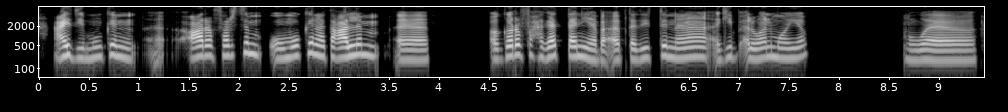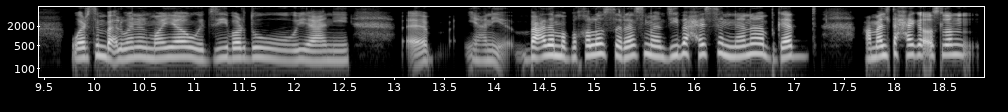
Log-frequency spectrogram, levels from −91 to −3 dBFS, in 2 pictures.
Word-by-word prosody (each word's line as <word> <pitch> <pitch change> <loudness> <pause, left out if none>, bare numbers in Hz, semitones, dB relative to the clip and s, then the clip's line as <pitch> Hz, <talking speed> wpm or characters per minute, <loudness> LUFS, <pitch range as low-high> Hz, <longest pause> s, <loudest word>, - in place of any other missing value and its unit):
عادي 215 -2 +7
ممكن 235 +2 -4
أ 205 - -12 0.3
أعرف 250 +2 +5
أرسم، 270 +3 -2
وممكن 245 +9 -3
أتعلم 245 +2 +4 0.2
آآ 190 0 +2 0.6
أجرب 250 +7 +2
في - - -10
حاجات 235 +2 +2
تانية 235 -5 +2
بقى، 185 +1 0
ابتديت 205 +4 -5
إن 245 -4 -2
أنا 225 +2 +1
أجيب 225 +2 -6
ألوان 210 +4 -2
مَيّة، 220 +1 -5 1.0
و 185 +1 -5 0.9
وأرسم 220 +4 0
بألوان 210 +1 0
المَيّة 225 +2 0
ودي 205 +1 -5
برضه 215 -3 -4
يعني 180 -1 -4 0.6
آآ - - -1 0.4
يعني 185 -3 -9
بعد 230 +2 +4
ما 250 -3 +3
باخلص 255 +5 0
الرسمة 250 +2 +1
دي 235 +3 -5
باحس 285 +1 0
إن 250 -5 -2
أنا 285 +4 +2
بجد 240 +1 0 0.5
عملت 235 +4 +3
حاجة 270 0 +3
أصلًا 270 +1 0
230 Hz, 125 wpm, -24 LUFS, 210-255 Hz, 1.0 s, عادي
